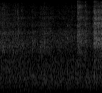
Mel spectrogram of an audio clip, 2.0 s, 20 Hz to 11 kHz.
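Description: A train moving at Almaty 2 railway station in Kazakhstan, a continuous rolling rumble with brighter metallic wheel noise near the end, fairly faint and without speech.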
